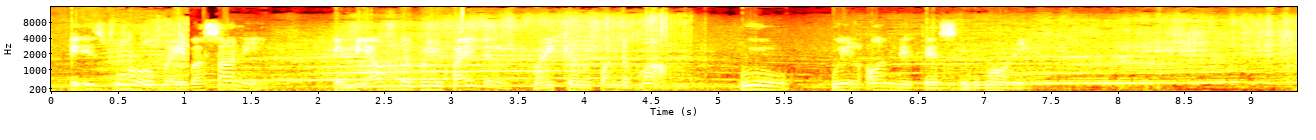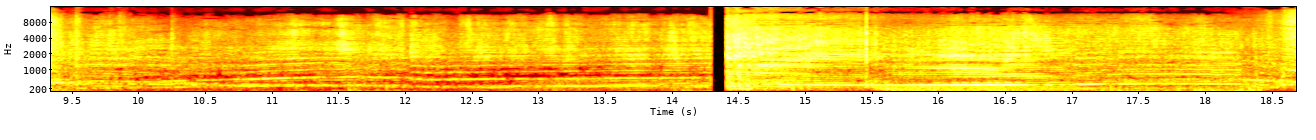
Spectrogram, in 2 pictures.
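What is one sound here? Racing motorcycle engines scream at high revs and rise and fall in pitch as they pass.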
